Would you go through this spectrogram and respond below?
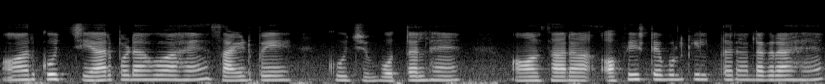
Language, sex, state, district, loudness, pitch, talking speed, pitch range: Hindi, female, Odisha, Sambalpur, -18 LUFS, 210 Hz, 145 wpm, 190-220 Hz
